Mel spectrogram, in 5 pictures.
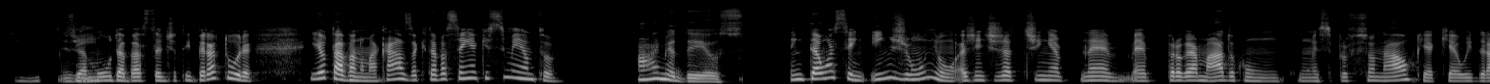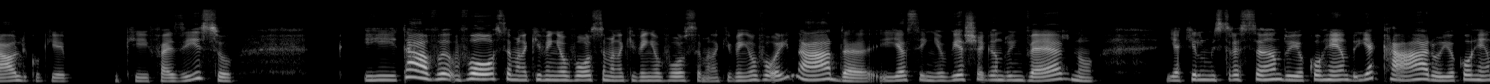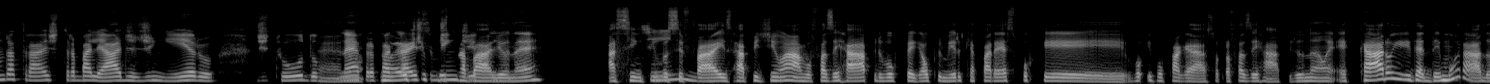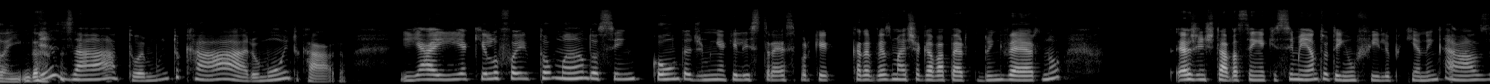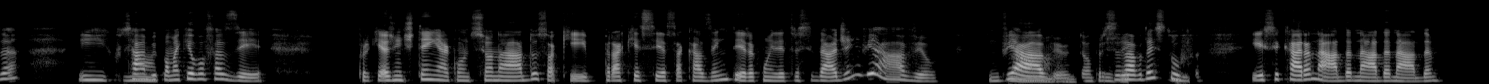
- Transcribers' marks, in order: tapping; laugh; unintelligible speech
- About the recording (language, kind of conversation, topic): Portuguese, podcast, Como você percebe que está chegando ao limite do estresse?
